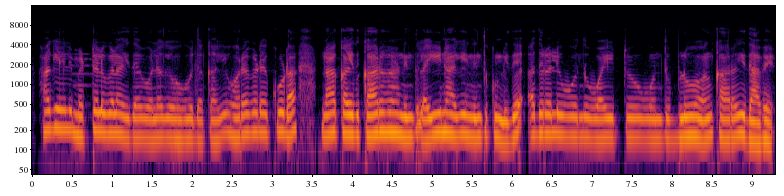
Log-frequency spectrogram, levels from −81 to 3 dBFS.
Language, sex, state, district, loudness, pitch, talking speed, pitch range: Kannada, male, Karnataka, Bellary, -24 LUFS, 160 Hz, 130 wpm, 150-175 Hz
